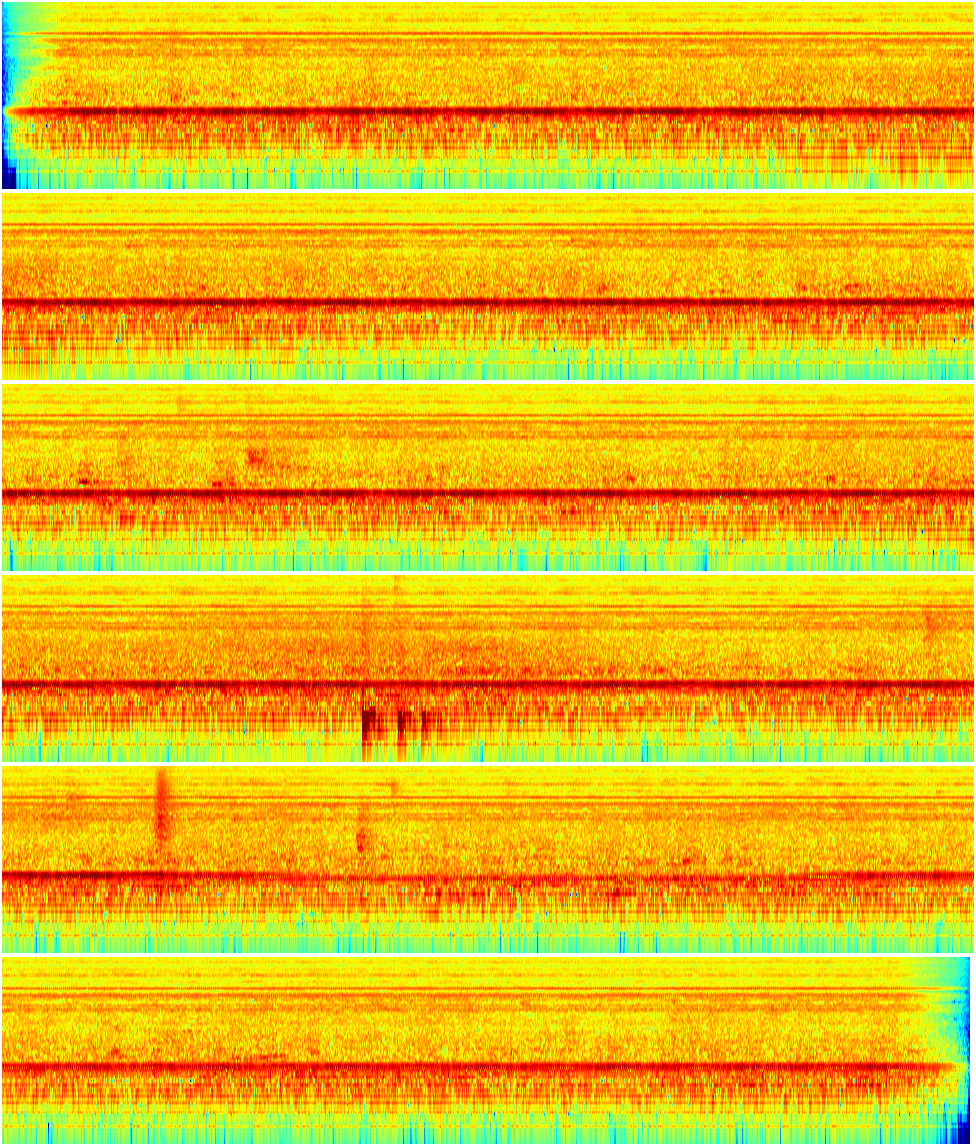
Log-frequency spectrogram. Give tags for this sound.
hum soundscape surround refrigerator fridge kitchen surround-sound background

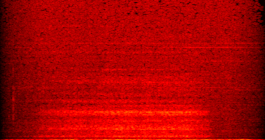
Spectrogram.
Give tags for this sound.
breath-in male

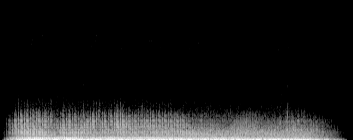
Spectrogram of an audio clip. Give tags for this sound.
brakes city oregon pdx portland sound sounds soundscape truck

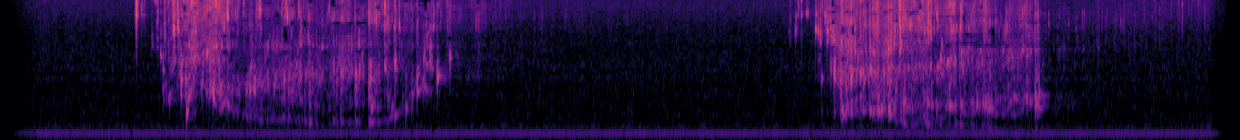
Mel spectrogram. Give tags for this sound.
effect foley sfx stereo water

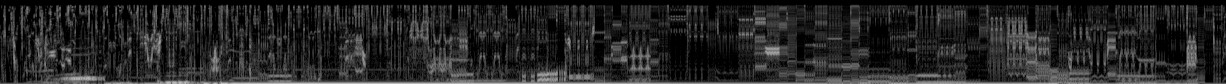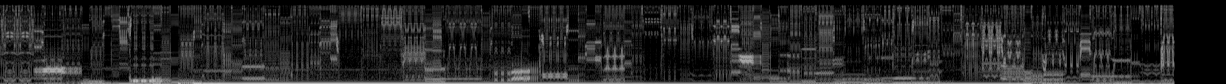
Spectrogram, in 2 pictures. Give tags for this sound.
glitch transpose

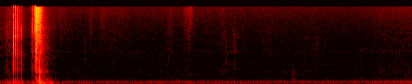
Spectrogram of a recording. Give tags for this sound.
flesh rip tear

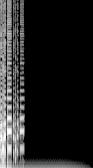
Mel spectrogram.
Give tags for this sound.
FX Sounds sound-desing

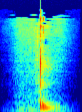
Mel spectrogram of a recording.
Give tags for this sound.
book household lofi loop noise paper percussive

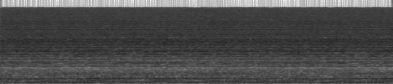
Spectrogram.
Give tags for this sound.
Background Perpetual Still Sound-Effect Soundscape Freeze Everlasting Atmospheric

